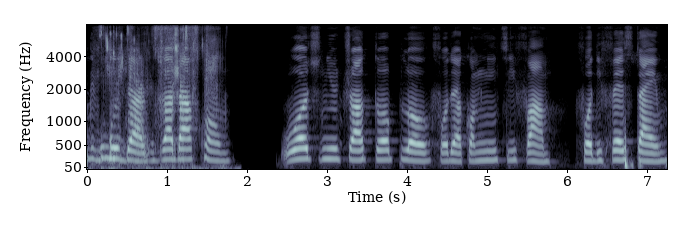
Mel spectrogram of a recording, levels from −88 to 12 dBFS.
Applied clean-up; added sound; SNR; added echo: neural mask model Resemble Enhance denoiser.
